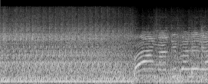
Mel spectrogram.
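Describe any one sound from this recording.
An excavator engine rumbles.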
